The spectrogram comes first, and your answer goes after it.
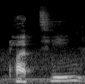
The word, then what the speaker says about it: Platine: I tend to use exhibition fiber, Merida, or platine. How do you pronounce that?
